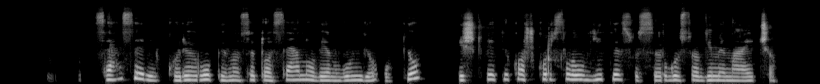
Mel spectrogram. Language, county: Lithuanian, Kaunas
